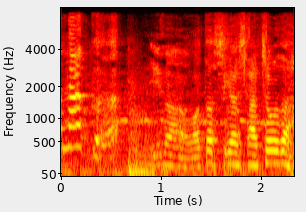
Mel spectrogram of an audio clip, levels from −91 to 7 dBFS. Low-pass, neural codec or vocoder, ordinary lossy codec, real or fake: 7.2 kHz; vocoder, 44.1 kHz, 128 mel bands, Pupu-Vocoder; none; fake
